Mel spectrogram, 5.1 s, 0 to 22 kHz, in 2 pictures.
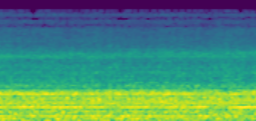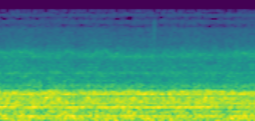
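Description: Honda Monkey 12V (A-Z50J) 49 cc single-cylinder four-stroke engine running at a steady cruising speed, with a steady hiss of wind and road noise under it.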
